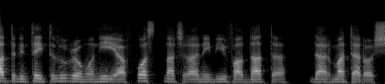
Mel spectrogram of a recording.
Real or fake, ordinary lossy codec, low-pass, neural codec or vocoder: fake; none; none; codec, 16 kHz, 0.2 kbps, FocalCodec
